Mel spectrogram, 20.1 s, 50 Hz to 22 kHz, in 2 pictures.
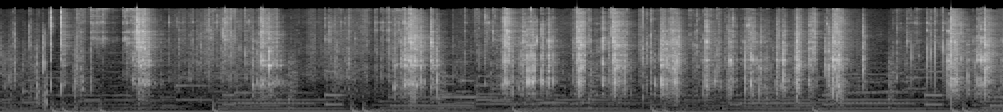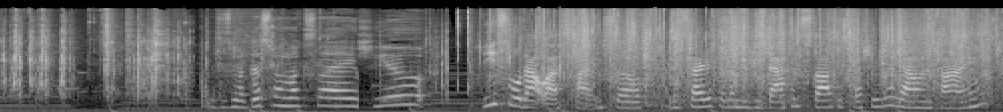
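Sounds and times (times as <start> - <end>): soft background music with beat: 0.0 - 20.0
metal key rings clinking: 0.3 - 12.1.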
